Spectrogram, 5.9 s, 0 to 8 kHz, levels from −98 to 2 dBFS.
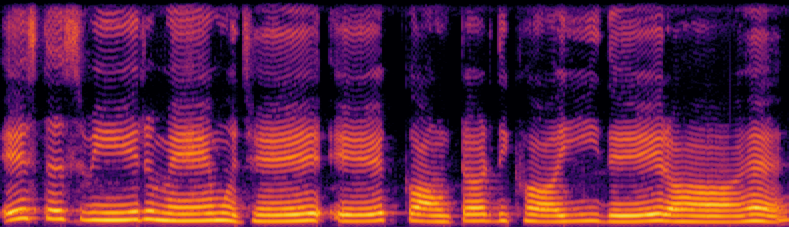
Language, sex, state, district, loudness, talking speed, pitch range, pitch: Hindi, male, Madhya Pradesh, Katni, -14 LUFS, 100 wpm, 215-250 Hz, 230 Hz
